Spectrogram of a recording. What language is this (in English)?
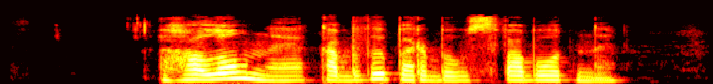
Belarusian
